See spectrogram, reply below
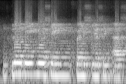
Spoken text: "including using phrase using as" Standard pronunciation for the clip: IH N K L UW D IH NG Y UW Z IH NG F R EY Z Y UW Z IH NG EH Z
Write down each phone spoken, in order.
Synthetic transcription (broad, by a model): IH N K L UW D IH NG Y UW S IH NG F EY S Y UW S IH NG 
